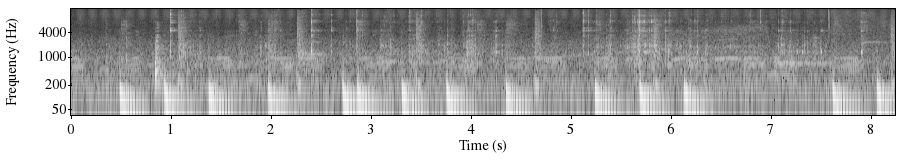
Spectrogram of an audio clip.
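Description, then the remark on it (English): Large ice cubes clink and rattle against glass in a steady, repeated rhythm, with bright, sharp chinks over dull low knocks, continuing without pause for several seconds. “Okay, this ice is quite big. No, we don't really have ice in our glass.”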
